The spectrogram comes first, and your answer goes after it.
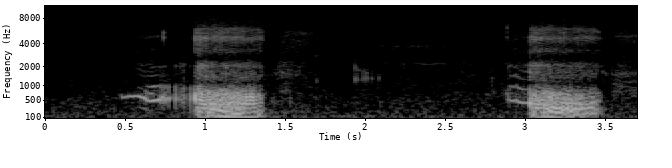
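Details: Ten-week-old French Bulldog puppy asleep with its tongue out, snoring: two harsh, rasping breaths about two seconds apart, each lasting under half a second, with quiet room hush between them.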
